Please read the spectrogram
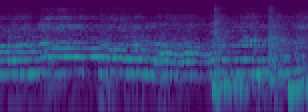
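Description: A woman sings a Haryanvi devotional song into a microphone over instrumental accompaniment, her voice holding and bending long notes, with a drum stroke near the end.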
